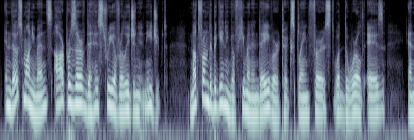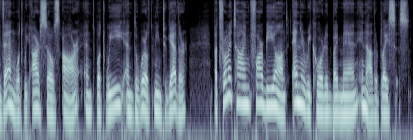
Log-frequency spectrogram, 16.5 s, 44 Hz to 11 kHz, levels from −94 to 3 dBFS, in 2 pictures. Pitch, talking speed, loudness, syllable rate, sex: 140 Hz, 190 wpm, -18 LUFS, 5.4 syllables/s, male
